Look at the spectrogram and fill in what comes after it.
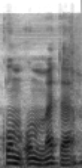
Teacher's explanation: mim mati bertemu dengan hamzah. Maka hukum tajwidnya yaitu izhar syafawi yang di mana suara mimnya dibaca dengan jelas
